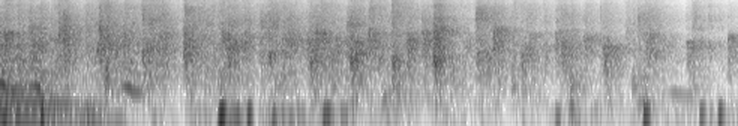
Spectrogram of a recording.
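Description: A crowd claps steadily for a few seconds, a dense, even patter of many hands with no voices over it, holding a fairly constant loudness throughout.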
